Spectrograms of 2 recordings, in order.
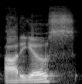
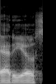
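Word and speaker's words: Adiós: I'm aware that it's pronounced Adios in correct pronunciation, but this game specifically omits the accent, and it's because it's trying to evoke the, like, way that people who don't know how to speak Spanish say Adios sometimes.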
